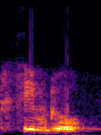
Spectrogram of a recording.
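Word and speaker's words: pseudo: SQL means S और सिवडो, ठीक है। सिवडो भी उच्चारण में एस से स्टार्ट होता है, तो इसे हम लोग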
